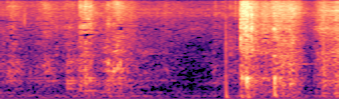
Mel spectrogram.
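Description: Mostly quiet, with a few faint rustles, then about a second and a half in a click and brief rubbing as a hand takes hold of a foam cup on a table.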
